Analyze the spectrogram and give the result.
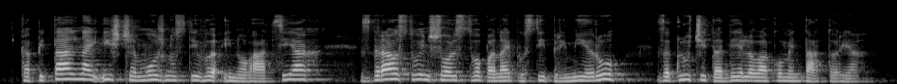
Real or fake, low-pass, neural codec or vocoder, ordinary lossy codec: fake; none; vocoder, 22.05 kHz, 80 mel bands, HiFi-GAN; none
